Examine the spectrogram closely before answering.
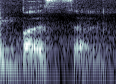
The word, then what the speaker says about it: bustle: BUSTLE, इसको हम बस्टल नहीं बोलेंगे, इसको हम बोलेंगे बसल, क्योंकि हमने बताया था कि अगर किसी वर्ड में हम STLE, STEN या FTEN का कॉम्बिनेशन देखते हैं या हमारे टी लेटर से पहले S होता है तो भी हमारा टी लेटर साइलेंट होता है।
